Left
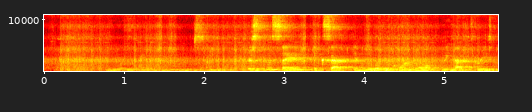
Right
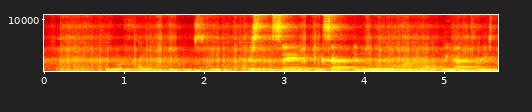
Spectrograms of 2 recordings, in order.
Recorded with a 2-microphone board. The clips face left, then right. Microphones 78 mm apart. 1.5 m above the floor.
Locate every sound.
0.8 s a woman speaking: 40° right (ahead or behind), 1.1 m
2.5 s a woman speaking: 40° left (ahead or behind), 1.0 m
